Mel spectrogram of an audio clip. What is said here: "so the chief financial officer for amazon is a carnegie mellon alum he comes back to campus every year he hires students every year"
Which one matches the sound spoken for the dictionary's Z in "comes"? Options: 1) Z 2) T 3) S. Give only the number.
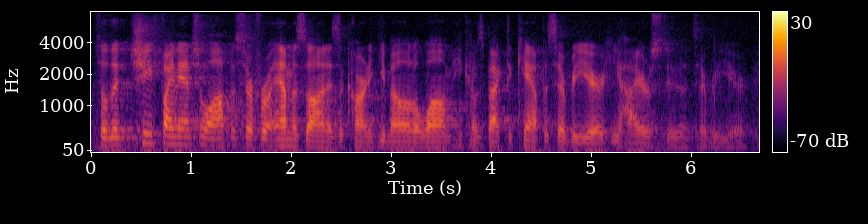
1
